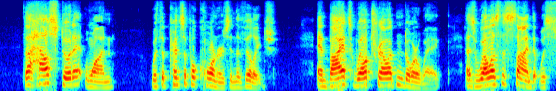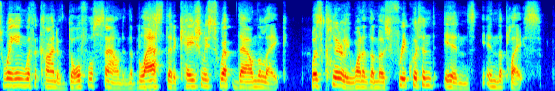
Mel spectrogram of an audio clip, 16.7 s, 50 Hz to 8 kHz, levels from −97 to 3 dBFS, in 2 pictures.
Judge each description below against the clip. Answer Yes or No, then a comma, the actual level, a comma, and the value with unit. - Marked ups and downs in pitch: No, average, 4.6 semitones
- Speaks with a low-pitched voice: No, medium, 160 Hz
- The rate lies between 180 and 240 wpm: Yes, average, 185 wpm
